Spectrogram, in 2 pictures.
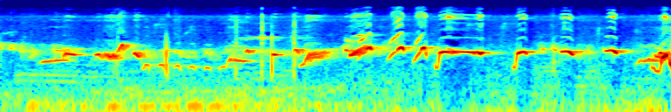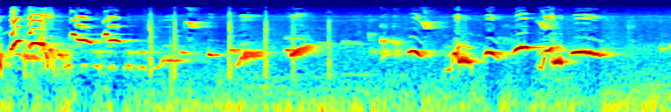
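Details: Agitated white-rumped shama in full song: continuous rapid run of varied whistles, chips and slurred notes, loud bursts roughly every half second, with some sharp high clicks mixed in and faint low hum beneath.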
